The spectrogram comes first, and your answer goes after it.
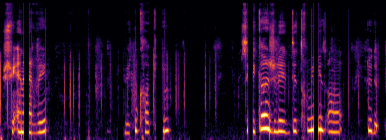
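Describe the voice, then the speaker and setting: A woman giving casual commentary over her own gameplay, excitable, yelling at the game and restarting her sentences often. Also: high-pitched, a little hiss or hum, poor audio. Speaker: gamer narrating her play. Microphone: phone screen recorder mic.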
